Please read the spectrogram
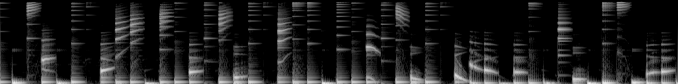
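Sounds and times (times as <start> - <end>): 
MS-20 synthesizer effects: 0.2 - 6.6.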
